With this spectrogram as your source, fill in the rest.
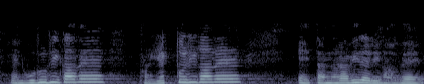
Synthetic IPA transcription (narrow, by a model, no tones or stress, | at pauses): e̞lβuɾuɾikɡaβe̞pɾo̞je̞k̚t̪uoɾiɣɡaβe̞ | et̪ano̞ɾaβiðe̞ɾiɣawβe̞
